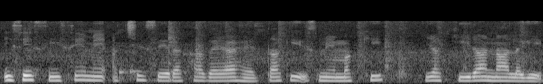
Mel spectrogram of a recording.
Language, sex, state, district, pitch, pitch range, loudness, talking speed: Hindi, female, Bihar, Katihar, 175 Hz, 170-195 Hz, -19 LUFS, 165 wpm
